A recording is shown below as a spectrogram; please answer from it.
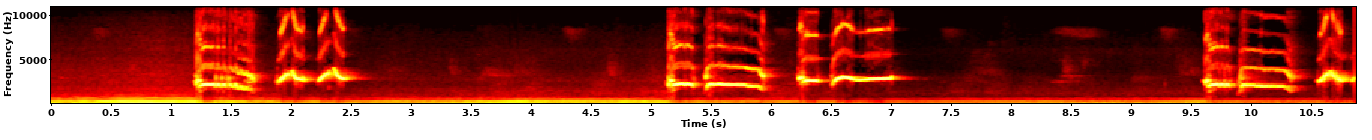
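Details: Orange-headed thrush song meant to stimulate a silent caged bird: three groups of short, rich, ringing whistles, each group of two to four quick notes, spaced several seconds apart over a steady low humming background.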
